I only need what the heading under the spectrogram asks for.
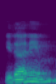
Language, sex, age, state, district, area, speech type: Sanskrit, male, 45-60, Andhra Pradesh, Kurnool, rural, spontaneous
